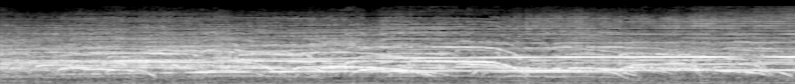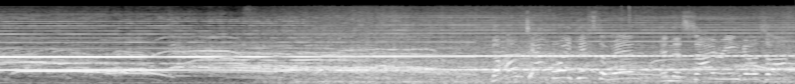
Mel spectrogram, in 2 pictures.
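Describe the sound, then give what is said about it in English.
A loud siren at the pool room in Dawsonville wails continuously, holding steady sustained tones, while a large crowd cheers and shouts underneath throughout. “Let's hit that siren!”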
